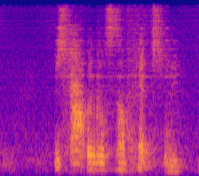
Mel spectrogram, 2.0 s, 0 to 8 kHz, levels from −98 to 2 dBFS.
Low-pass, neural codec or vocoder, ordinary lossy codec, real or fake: 7.2 kHz; codec, 44.1 kHz, 0.9 kbps, DAC; none; fake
